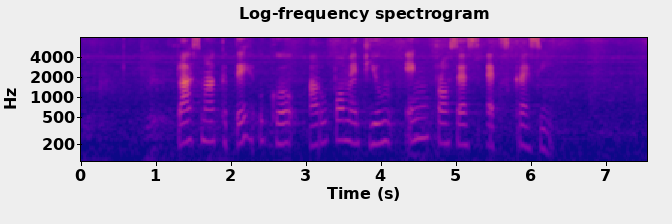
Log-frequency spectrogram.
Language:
Javanese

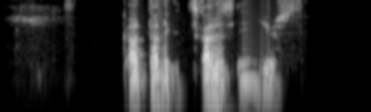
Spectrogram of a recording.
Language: Laz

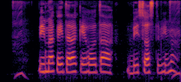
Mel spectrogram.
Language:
Bhojpuri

